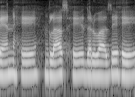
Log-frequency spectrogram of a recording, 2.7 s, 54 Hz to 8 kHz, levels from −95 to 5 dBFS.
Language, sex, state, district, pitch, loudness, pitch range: Hindi, male, Punjab, Pathankot, 165 Hz, -16 LUFS, 160-170 Hz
